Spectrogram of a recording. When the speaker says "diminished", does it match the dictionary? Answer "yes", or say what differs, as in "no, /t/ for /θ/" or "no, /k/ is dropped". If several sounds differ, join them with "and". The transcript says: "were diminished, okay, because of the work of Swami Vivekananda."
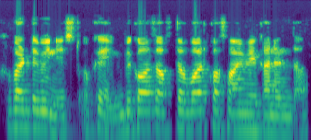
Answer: no, /s/ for /ʃ/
